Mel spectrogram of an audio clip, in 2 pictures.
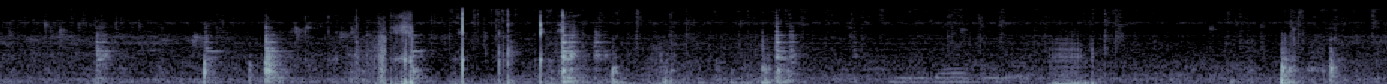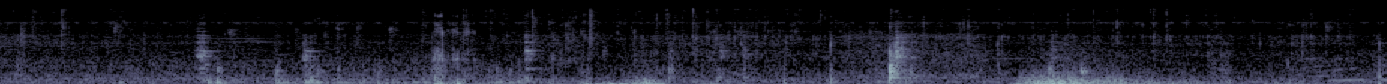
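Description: Battered brinjal slices frying in mustard oil on an iron tawa: a light sizzle with scattered pops and clicks, as another battered slice is laid onto the hot pan.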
